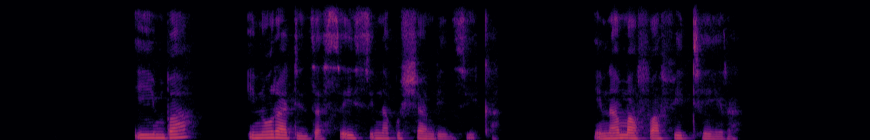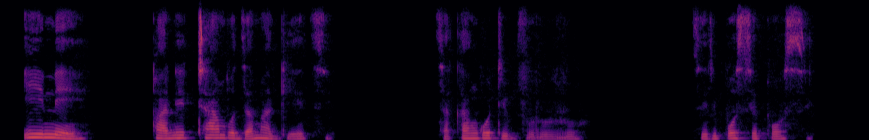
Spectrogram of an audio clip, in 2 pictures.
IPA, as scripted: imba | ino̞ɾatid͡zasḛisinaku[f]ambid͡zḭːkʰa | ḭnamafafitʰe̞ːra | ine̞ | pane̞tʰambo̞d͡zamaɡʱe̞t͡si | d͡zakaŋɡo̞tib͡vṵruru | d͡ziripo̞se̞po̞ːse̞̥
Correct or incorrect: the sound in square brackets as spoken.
incorrect: ʃ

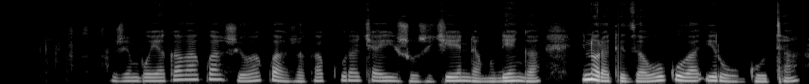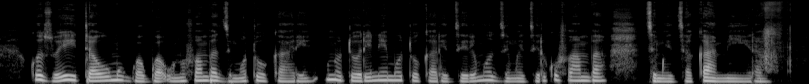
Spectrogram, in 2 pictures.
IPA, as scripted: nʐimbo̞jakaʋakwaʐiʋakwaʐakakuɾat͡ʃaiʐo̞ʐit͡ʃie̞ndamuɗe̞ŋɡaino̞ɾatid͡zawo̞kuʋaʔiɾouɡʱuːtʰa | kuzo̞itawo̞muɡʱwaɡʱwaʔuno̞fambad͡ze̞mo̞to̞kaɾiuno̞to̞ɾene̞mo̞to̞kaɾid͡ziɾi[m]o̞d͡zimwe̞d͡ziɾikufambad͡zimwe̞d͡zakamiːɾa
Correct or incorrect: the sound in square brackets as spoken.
correct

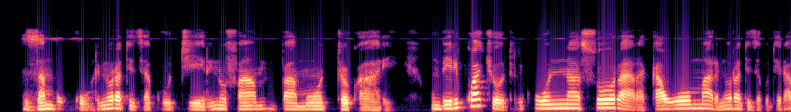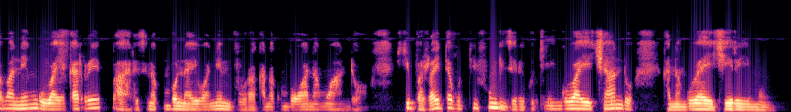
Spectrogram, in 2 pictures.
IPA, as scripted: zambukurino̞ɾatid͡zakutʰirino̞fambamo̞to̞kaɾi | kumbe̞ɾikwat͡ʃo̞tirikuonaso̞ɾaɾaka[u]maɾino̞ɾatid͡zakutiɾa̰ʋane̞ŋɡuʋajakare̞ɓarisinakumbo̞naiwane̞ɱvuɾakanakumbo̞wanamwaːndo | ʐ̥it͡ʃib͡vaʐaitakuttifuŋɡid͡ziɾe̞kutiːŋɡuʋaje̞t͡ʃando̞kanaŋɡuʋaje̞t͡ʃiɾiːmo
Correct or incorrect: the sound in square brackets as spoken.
incorrect: o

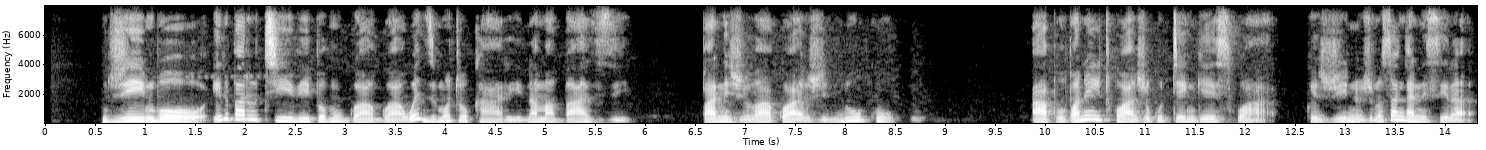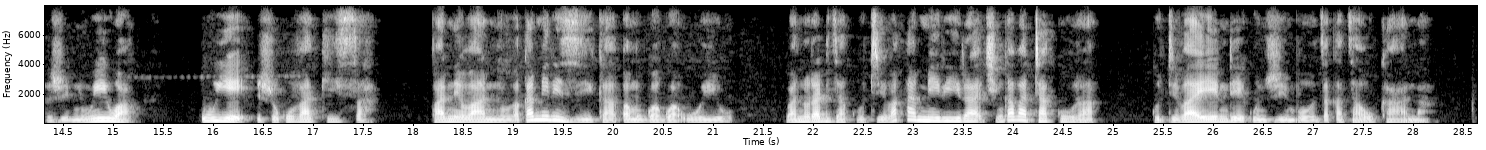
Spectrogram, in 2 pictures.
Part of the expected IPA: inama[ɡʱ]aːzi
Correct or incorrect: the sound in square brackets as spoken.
incorrect: bʱ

